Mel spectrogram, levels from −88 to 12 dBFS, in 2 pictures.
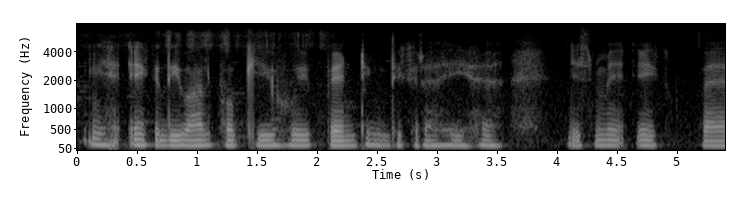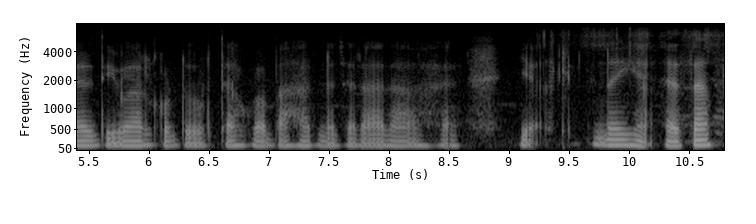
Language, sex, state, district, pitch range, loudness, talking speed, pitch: Hindi, male, Uttar Pradesh, Varanasi, 115-130 Hz, -37 LUFS, 155 wpm, 120 Hz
